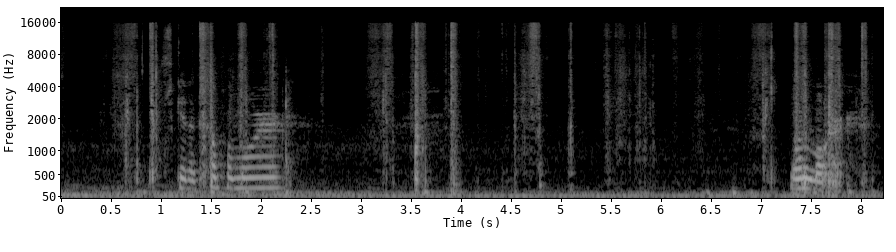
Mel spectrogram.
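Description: A deck of message cards being shuffled by hand: a run of irregular card clicks and flaps.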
